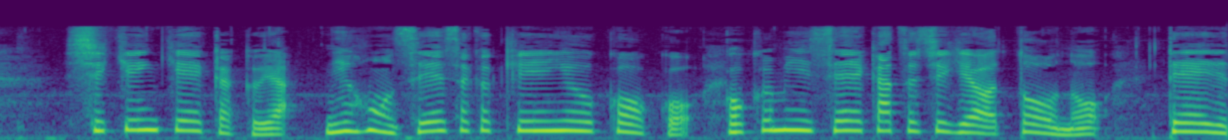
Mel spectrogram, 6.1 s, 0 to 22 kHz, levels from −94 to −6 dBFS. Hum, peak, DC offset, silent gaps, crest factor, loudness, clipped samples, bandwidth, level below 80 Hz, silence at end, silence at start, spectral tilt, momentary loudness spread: none; -8 dBFS; under 0.1%; none; 16 dB; -24 LUFS; under 0.1%; 10.5 kHz; -56 dBFS; 0 s; 0 s; -4.5 dB/octave; 6 LU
